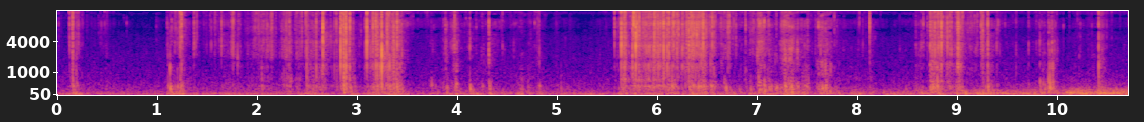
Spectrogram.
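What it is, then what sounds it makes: Plastic tape ball being cut. A small blade scrapes and cuts through the layers of a carved white and purple ball of solid, layered plastic tape. Bright, crackly tearing and crinkling sounds come in uneven bursts of quick snaps, with a dense stretch around the middle, over a faint steady low hum.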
